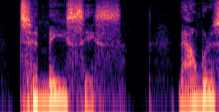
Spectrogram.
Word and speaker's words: Tmesis: down, in nice clear writing, a word called Tmesis. Now I'm going to spell it for you.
